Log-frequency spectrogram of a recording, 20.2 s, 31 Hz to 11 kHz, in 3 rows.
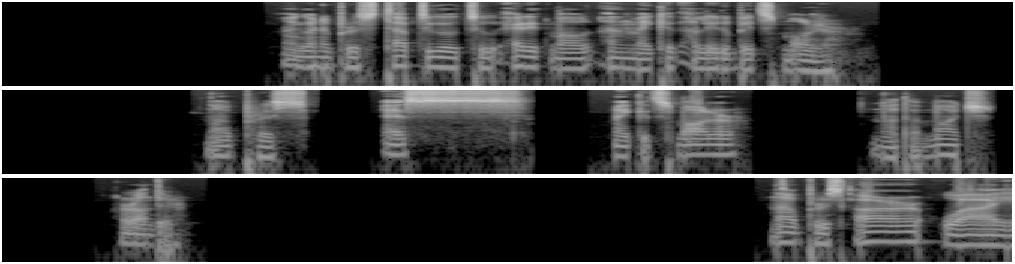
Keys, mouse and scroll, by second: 0.3 middle click, 1.2 scroll up 2, 1.9 middle click, 4.6 Tab, 6.3 a, 6.8 s, 9.5 s, 17.9 Tab, 19.3 y, 19.8 y.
